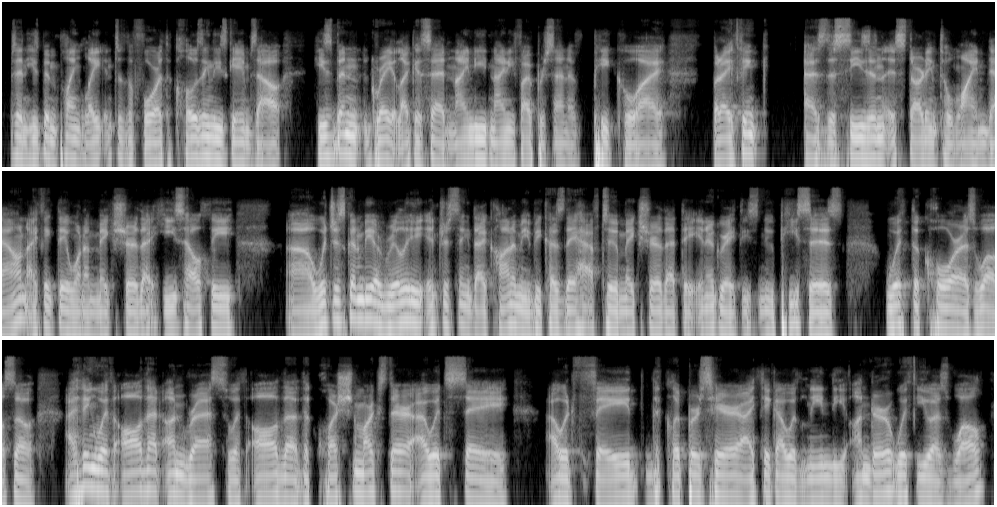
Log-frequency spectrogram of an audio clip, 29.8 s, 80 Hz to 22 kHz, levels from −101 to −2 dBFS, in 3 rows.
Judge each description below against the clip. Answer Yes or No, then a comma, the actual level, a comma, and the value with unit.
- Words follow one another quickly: Yes, fast, 210 wpm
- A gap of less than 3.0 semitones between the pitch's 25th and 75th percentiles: Yes, narrow, 2.4 semitones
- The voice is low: Yes, low, 100 Hz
